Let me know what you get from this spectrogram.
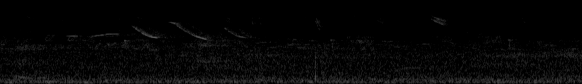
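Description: Faint wild birds calling: short, high, falling chirps, several in quick succession about a second and a half in, then a few scattered single calls, over faint background noise.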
